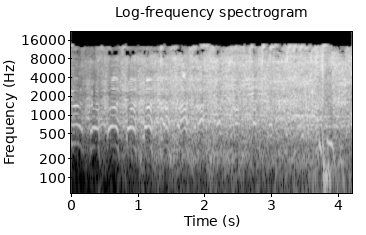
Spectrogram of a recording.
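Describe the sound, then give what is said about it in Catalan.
A loud crowd at the Oscars ceremony in Hollywood murmurs and laughs throughout, voices rising over the din, with a sharp slapping impact near the end as Will Smith slaps presenter Chris Rock, and the audience reacts. “És la bufetada que va clavar”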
